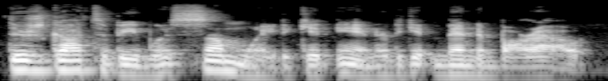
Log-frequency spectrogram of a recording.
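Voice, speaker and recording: A man's voice: sits low, a little fast, breathy edge. A man voicing a determined, stubborn young woman in a storybook, speaking insistently.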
